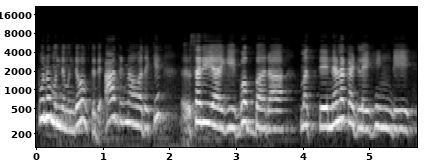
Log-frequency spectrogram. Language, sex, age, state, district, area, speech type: Kannada, female, 45-60, Karnataka, Udupi, rural, spontaneous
